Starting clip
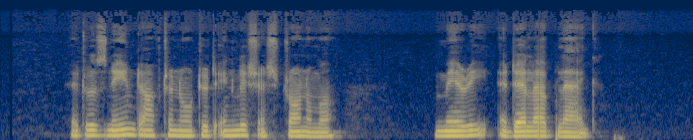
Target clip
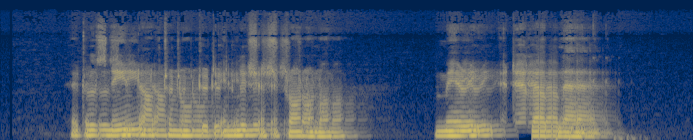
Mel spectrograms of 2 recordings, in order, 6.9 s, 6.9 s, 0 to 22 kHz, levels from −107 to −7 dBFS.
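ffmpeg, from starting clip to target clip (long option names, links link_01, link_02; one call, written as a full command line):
ffmpeg -i in.wav -filter_complex "[0:a]asettb=1/sr,asplit=3[link_01][link_02][link_03];[link_01]atrim=end=4.794[link_04];[link_02]atrim=start=4.79:end=5.32,asetpts=PTS-STARTPTS,afade=type=in:duration=0.004:curve=qsin,afade=type=out:start_time=0.526:duration=0.004:curve=qsin,highpass=frequency=890:width=0.5412,highpass=frequency=890:width=1.3066[link_05];[link_03]atrim=start=5.316[link_06];[link_04][link_05]acrossfade=duration=0.004:curve1=hsin:curve2=qsin[link_07];[link_07][link_06]acrossfade=duration=0.004:curve1=qsin:curve2=hsin,asplit=2[link_08][link_09];[link_09]adelay=128,lowpass=frequency=3500:poles=1,volume=-3.5dB,asplit=2[link_10][link_11];[link_11]adelay=128,lowpass=frequency=3500:poles=1,volume=0.24,asplit=2[link_12][link_13];[link_13]adelay=128,lowpass=frequency=3500:poles=1,volume=0.24[link_14];[link_08][link_10][link_12][link_14]amix=inputs=4:normalize=0" out.wav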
